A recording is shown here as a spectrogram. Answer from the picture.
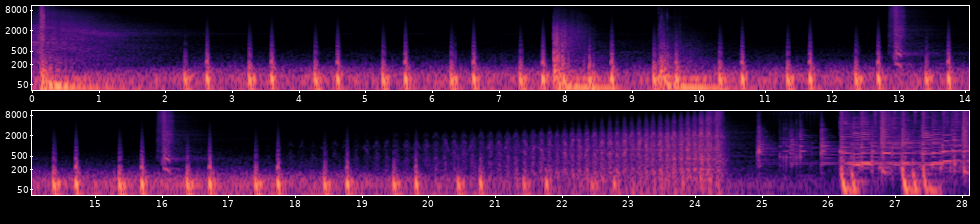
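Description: Fight-scene film score and sound effects: a steady low beat about twice a second, with four loud hits in the middle stretch. Near the end a rising swell builds and cuts off suddenly.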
